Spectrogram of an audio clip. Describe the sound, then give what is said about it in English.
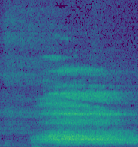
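A single deep inhale through the nose during a guided tapping session: a smooth, airy rush that swells quickly and holds steady for over a second. “Taking a deep breath in.”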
